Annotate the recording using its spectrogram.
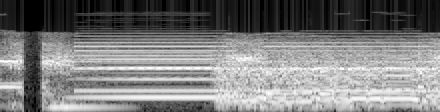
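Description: Powerviolence punk band recording. A sudden break just after the start, then a single held, ringing chord for under a second, then the full band comes back in.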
